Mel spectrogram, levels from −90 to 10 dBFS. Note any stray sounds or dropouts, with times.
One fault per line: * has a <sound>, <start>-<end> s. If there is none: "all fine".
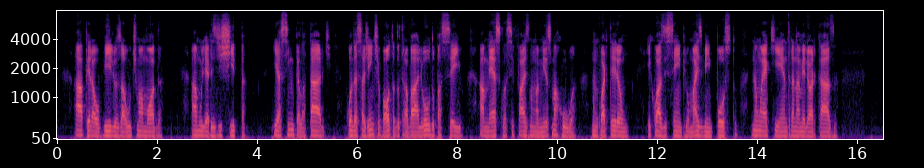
all fine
